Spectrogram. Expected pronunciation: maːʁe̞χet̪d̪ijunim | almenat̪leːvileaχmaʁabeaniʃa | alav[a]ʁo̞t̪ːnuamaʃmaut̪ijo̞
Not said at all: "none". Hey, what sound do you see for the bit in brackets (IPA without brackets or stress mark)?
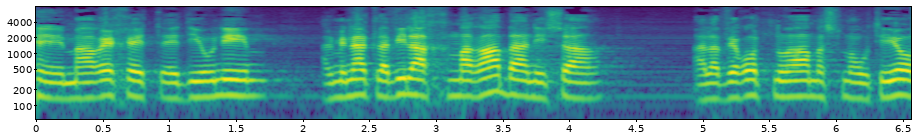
e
